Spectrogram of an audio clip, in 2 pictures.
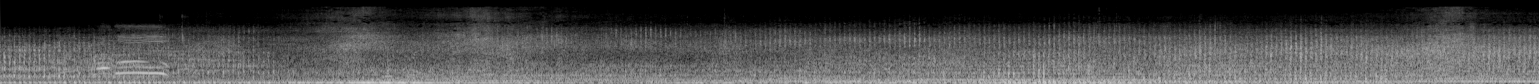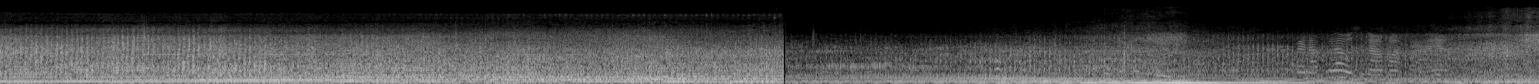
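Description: Helicopter flying overhead, its rotor and engine a steady, continuous drone. It drops off suddenly about 23 seconds in, then swells again.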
